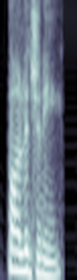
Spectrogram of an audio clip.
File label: "polygeny", Indian; Dictionary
